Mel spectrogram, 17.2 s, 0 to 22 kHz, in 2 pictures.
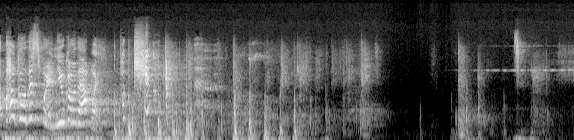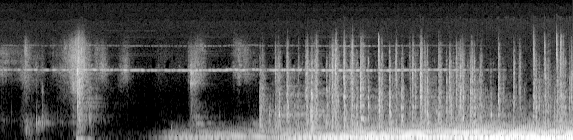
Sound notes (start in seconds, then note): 7.7 furniture rattling; 7.7 suspenseful music; 14.4 ominous music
